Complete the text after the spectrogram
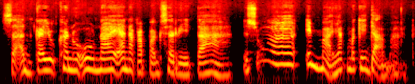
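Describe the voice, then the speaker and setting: An actress with an Ilocano accent playing a concerned older mother in a radio drama, her voice a little husky. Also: medium pitch, expressive, unhurried, no room sound.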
